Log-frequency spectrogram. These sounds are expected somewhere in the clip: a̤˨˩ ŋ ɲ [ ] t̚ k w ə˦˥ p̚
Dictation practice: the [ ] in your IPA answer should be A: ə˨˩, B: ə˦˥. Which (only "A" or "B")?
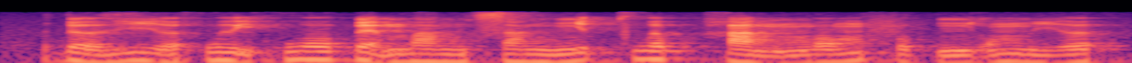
B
